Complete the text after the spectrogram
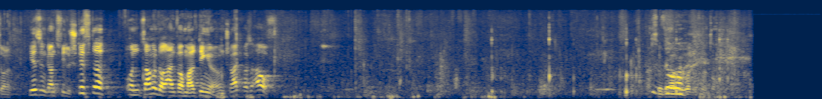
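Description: Several men and women chatter and talk over one another nearby.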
